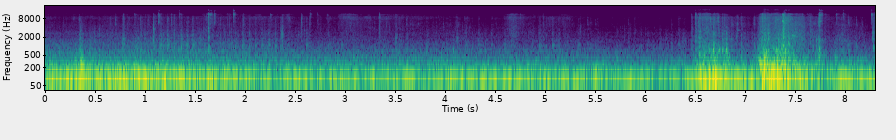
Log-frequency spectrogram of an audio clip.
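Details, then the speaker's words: 2014 Ford F-350 driven over bumps to check the front end for shock and sway bar end link noise: low road rumble and two soft thumps, with no clunks or rattles. Front suspension sounds solid and normal. "Don't hear anything unusual."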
